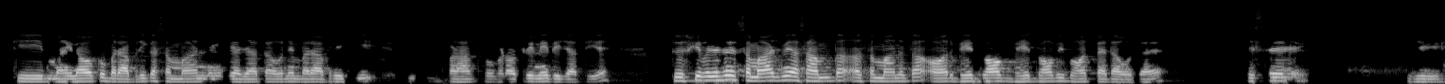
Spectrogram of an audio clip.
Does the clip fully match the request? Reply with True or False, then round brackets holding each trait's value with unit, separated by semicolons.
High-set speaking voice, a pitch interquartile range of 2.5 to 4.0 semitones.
False (135 Hz; 2.8 semitones)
